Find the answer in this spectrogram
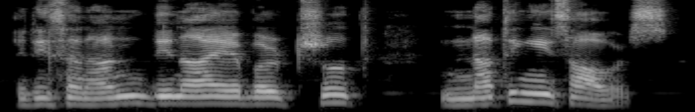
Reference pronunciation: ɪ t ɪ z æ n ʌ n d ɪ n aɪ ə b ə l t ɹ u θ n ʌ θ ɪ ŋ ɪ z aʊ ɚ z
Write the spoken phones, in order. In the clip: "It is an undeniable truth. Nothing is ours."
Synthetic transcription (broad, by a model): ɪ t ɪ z æ n ʌ n d ɪ n aɪ ə b ə l t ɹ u t n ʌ t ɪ ŋ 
